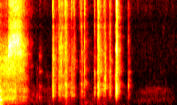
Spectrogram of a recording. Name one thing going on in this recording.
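Pins rattle in a small plastic box.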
